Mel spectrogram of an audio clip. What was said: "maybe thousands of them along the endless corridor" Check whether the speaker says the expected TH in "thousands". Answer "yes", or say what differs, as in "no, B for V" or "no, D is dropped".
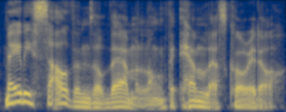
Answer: no, S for TH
